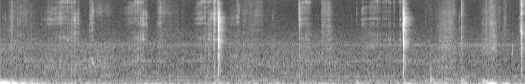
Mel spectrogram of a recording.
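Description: Scissors cutting down a cover for a Coptic-bound journal: a quiet, continuous rasp of blades through material, with a few sharp snips standing out, close and alone.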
